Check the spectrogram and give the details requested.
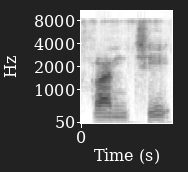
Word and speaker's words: Franchi: Franchi, se los pronunciamos a la Argentina.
